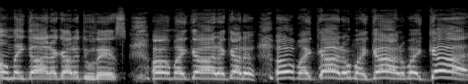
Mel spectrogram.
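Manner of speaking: whiny complaining. Mocking how men talk when they complain: imitating men complaining. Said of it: "all they do is complain".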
